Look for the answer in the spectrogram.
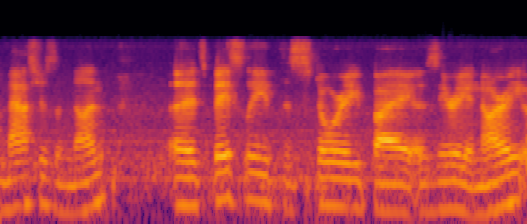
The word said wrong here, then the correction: Aziz Ansari: Let me not butcher his name. Hang on. Real quick. Aziz Ansari.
